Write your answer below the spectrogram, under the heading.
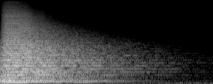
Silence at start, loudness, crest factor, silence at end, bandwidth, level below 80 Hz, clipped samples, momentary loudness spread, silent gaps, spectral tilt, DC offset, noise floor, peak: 0 s; -16 LUFS; 18 dB; 0.8 s; over 20 kHz; -48 dBFS; under 0.1%; 23 LU; none; -4.5 dB/octave; under 0.1%; -52 dBFS; 0 dBFS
